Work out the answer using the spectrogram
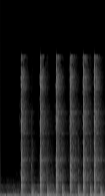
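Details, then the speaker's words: Car after dead battery, battery reconnected: six crisp clicks about every third of a second as trans brake button is pressed; trans brake solenoid engaging properly. "trans brake button you guys can hear that clicking that's good"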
